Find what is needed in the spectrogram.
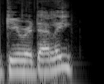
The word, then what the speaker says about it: Ghirardelli: Is it the correct pronunciation? The Ghirardelli? – Yep.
